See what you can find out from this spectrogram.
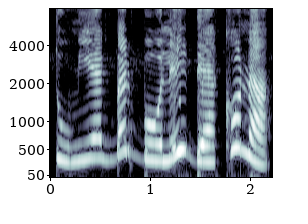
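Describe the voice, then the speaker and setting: A woman's voice: high-pitched, animated, normal speed. A woman voicing a poor, earnest village girl who pleads, in a children's cartoon story. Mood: pleading. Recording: music playing under the voice.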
